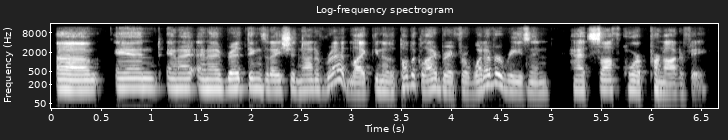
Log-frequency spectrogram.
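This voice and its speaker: A middle-aged man speaks quickly and in bursts, often restarting his sentences as he goes. He is an author in a relaxed conversation, heard over a video call. His pitch sits in an ordinary middle range. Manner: animated, quick, with many restarts. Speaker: author guest. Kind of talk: casual conversation.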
